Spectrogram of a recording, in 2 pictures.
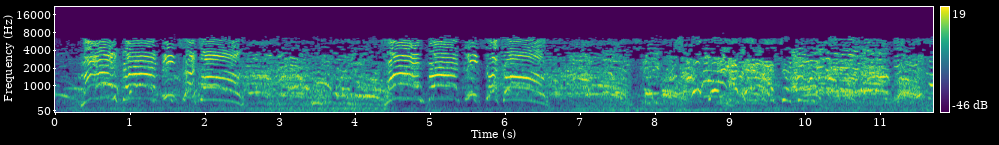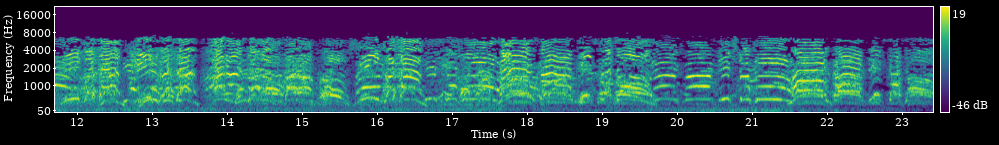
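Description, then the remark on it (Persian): A large crowd of protesters at a protest gathering against the Islamic Republic in Sattarkhan, Tehran, Iran, chants and shouts together in loud, rhythmic bursts, many voices overlapping continuously throughout with a dense roar of babble beneath. “صدای یکی از این تجمعات رو بشنویم.”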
